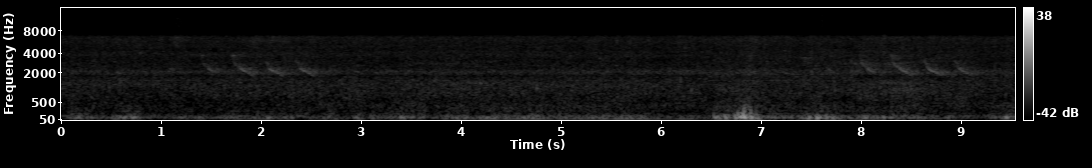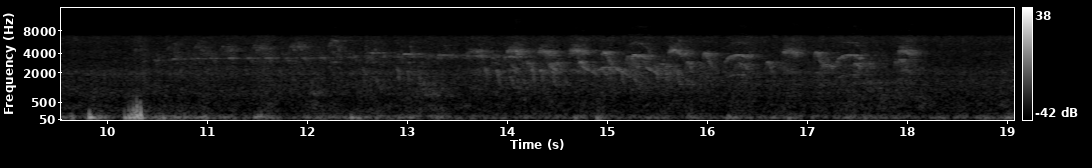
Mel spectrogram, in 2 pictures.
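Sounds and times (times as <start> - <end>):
birds chirping: 10.4 - 18.2.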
